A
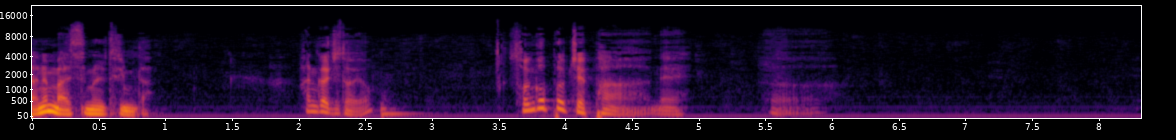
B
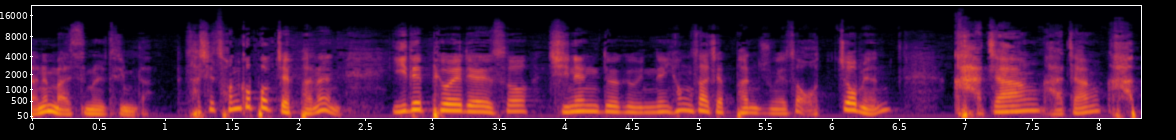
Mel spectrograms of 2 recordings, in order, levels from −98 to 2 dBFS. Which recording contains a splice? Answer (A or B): B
